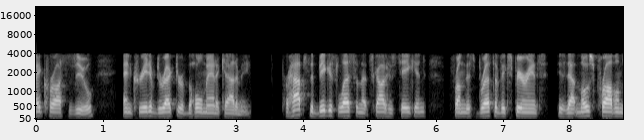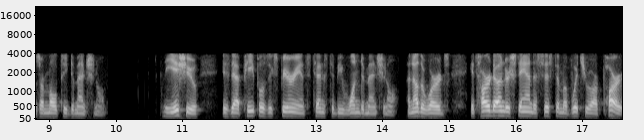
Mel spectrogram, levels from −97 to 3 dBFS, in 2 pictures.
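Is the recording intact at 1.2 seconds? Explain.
Yes, the audio is intact at 1.2 seconds; nothing breaks or disturbs the sound there beyond the narrow telephone band that G.711 telephone coding gives the whole clip.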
